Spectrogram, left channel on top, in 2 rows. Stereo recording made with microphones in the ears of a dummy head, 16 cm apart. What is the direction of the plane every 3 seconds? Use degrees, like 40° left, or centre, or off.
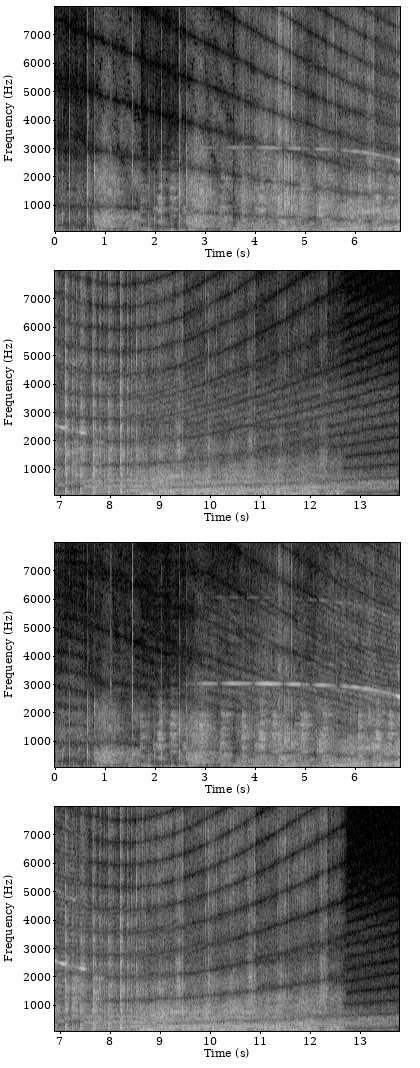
70° right, 50° right, 10° right, 40° left, 60° left.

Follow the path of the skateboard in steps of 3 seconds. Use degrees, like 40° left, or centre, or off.
70° left, 50° left, 20° left, 30° right, 50° right.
